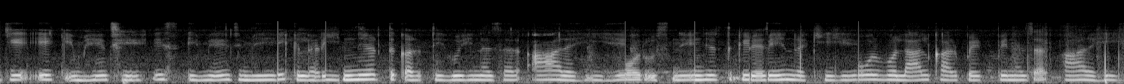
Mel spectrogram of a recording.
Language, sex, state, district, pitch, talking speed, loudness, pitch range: Hindi, male, Bihar, Gaya, 205 Hz, 165 wpm, -15 LUFS, 200-210 Hz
